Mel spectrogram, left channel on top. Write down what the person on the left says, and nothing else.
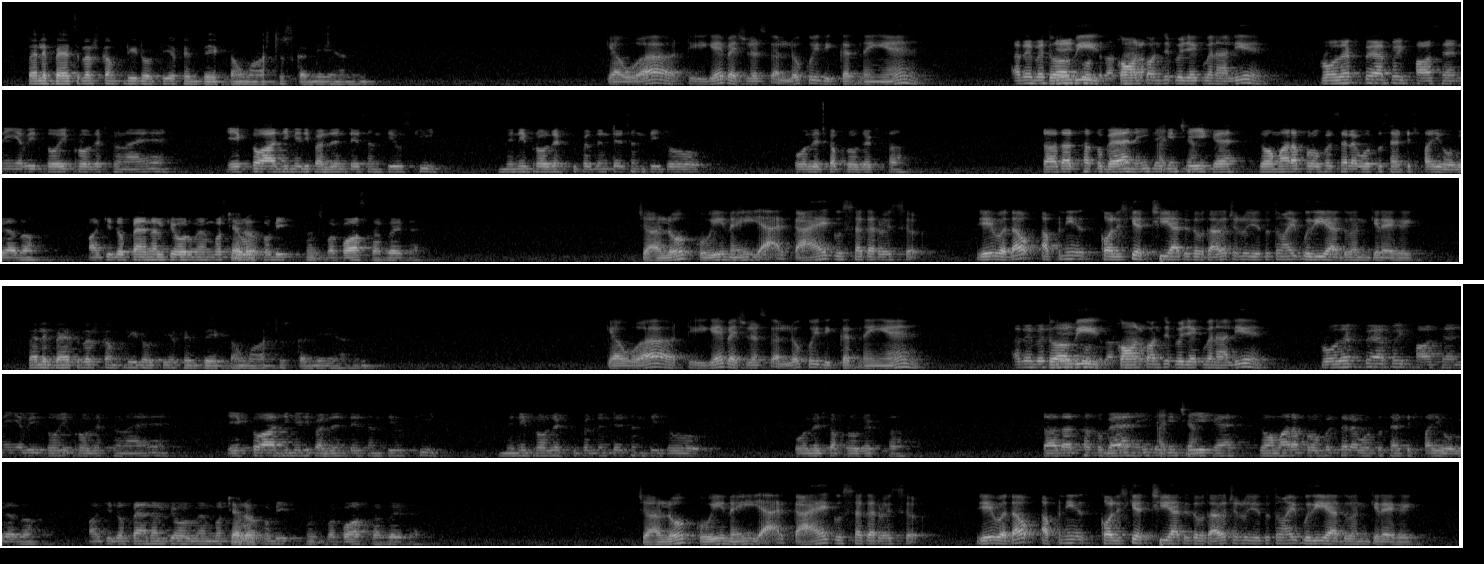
पहले बैचलर्स कंप्लीट होती है फिर देखता हूँ मास्टर्स करनी है या नहीं
अरे बस
यही
सोच रहा
था
प्रोजेक्ट तो यार कोई खास है नहीं अभी दो ही प्रोजेक्ट बनाए हैं एक तो आज ही मेरी प्रेजेंटेशन थी उसकी मिनी प्रोजेक्ट की प्रेजेंटेशन थी तो कॉलेज का प्रोजेक्ट था ज़्यादा अच्छा तो गया नहीं लेकिन
ठीक है जो हमारा प्रोफेसर है वो तो सेटिस्फाई हो गया था बाकी जो पैनल के और मेंबर्स
थे वो थोड़ी बकवास कर रहे थे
